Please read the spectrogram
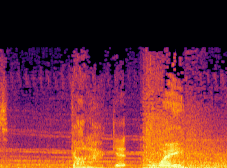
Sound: descending whistle; explosion

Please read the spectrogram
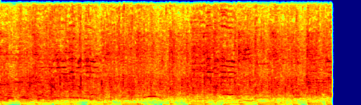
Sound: applause

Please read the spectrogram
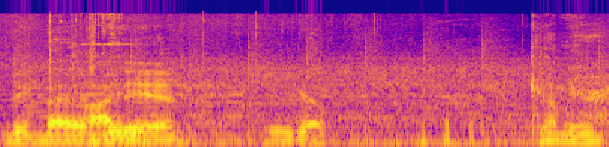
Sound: laughing

